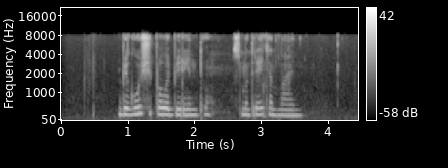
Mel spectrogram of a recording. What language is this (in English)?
Russian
